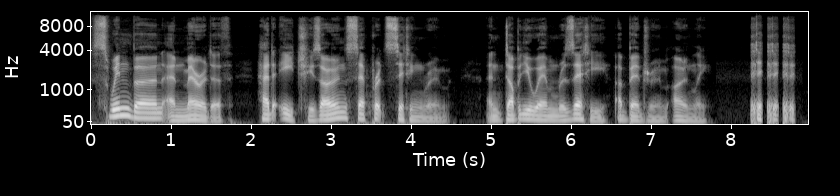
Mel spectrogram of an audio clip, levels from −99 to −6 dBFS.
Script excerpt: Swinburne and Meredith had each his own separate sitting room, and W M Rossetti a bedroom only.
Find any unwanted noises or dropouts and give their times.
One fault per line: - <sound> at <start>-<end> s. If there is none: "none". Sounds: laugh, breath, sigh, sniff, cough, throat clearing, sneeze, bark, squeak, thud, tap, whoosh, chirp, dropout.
- laugh at 8.2-8.8 s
